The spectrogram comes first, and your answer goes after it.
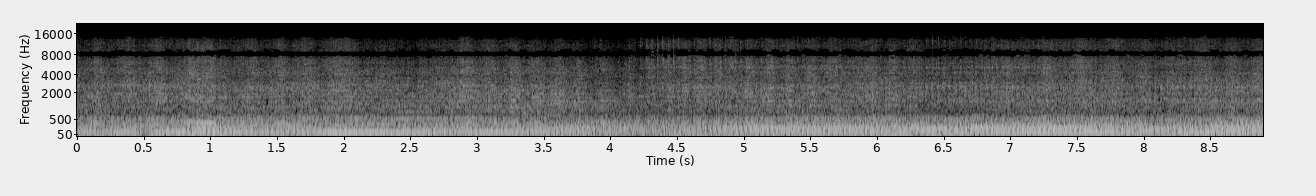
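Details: Old Toro Recycler mower cutting Kentucky bluegrass, binaural recording: the engine runs with an irregular rattling clatter that varies while cutting. The noisy drive system was later fixed with WD40.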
